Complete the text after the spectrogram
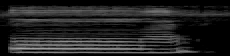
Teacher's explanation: और प्लुत, जैसे किसी को जब बुलाया जाता है तो उस समय अधिक समय तक ऐसे जो है आवाज निकालते रहते हैं, जैसे कहा जाता है ओम। तो ओम कहते समय आवाज अधिक देर तक निकालना पड़ता है, तो यही प्लुत है।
